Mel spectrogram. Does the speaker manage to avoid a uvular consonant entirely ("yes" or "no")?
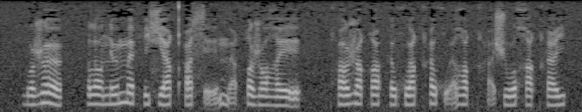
no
